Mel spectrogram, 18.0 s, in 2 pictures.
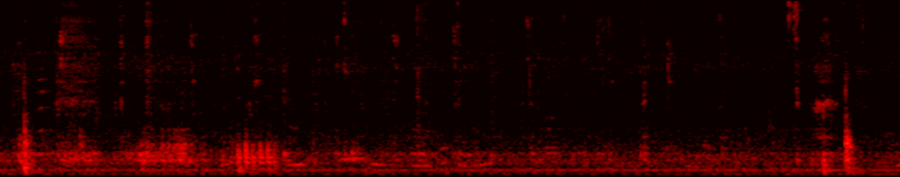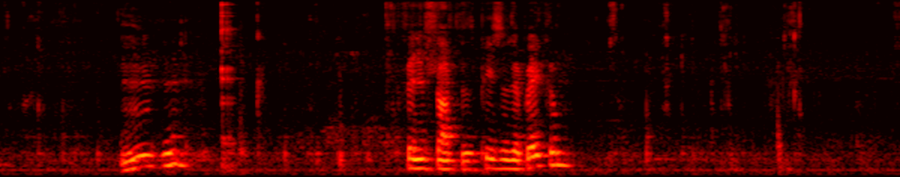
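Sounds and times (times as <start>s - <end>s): low steady hum: 0.0s - 18.0s
chewing food: 0.6s - 10.2s, 11.5s - 13.2s, 15.0s - 18.0s.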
